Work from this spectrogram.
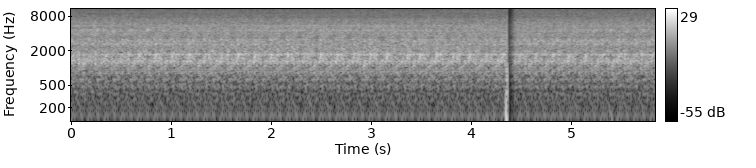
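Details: LMM Duramax diesel at idle after replacing serpentine belt, tensioner and idler pulleys to cure a squeak/chirp: steady diesel idle clatter with no squeal, chirp or pulley whine; belt drive now quiet and healthy.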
